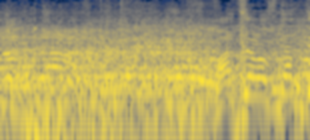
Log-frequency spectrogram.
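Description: Hall-wide chatter: many voices talking over one another from spectators, coaches and other mats, with a short thump near the end.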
